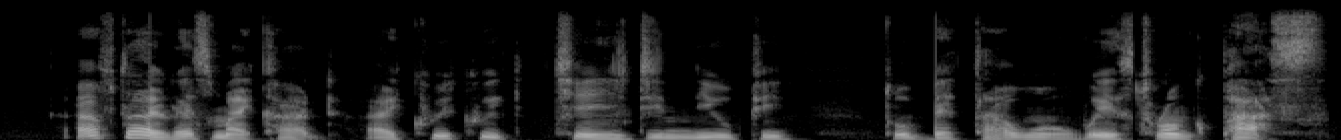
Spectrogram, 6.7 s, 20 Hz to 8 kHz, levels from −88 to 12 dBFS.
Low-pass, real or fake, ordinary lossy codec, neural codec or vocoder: 7.2 kHz; real; none; none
